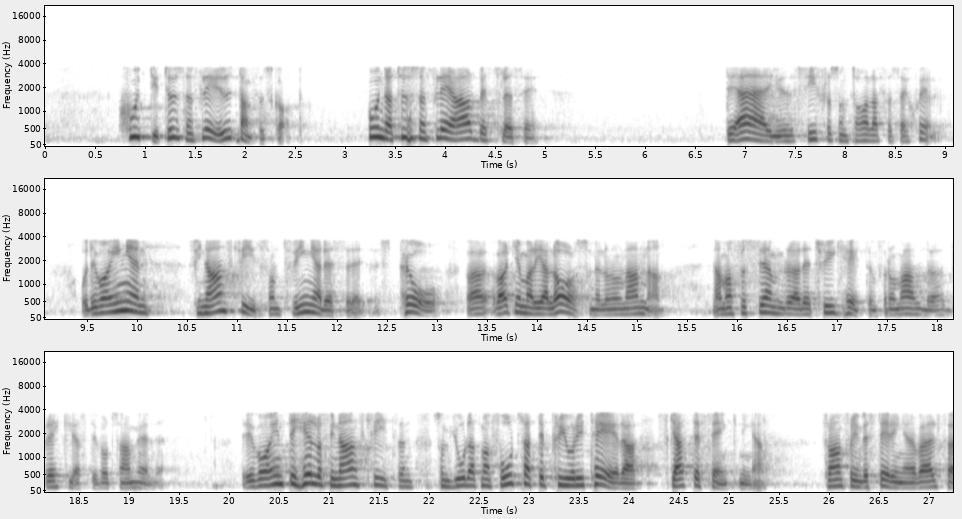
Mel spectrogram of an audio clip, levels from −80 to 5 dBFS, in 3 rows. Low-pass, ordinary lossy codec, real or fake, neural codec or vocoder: 3.6 kHz; none; fake; codec, 16 kHz, 8 kbps, FunCodec, trained on Chinese and English, 25 frames a second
